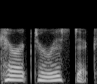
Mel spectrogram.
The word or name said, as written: characteristic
